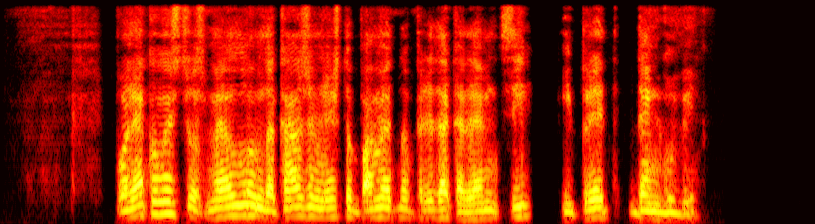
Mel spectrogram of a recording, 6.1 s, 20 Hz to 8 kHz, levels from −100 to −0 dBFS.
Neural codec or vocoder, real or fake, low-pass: codec, 16 kHz, 4 kbps, FreqCodec, smaller model; fake; 7.2 kHz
